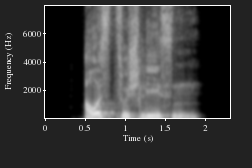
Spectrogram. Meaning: zu-infinitive of ausschließen
- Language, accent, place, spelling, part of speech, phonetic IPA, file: German, Germany, Berlin, auszuschließen, verb, [ˈaʊ̯st͡suˌʃliːsn̩], De-auszuschließen.ogg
